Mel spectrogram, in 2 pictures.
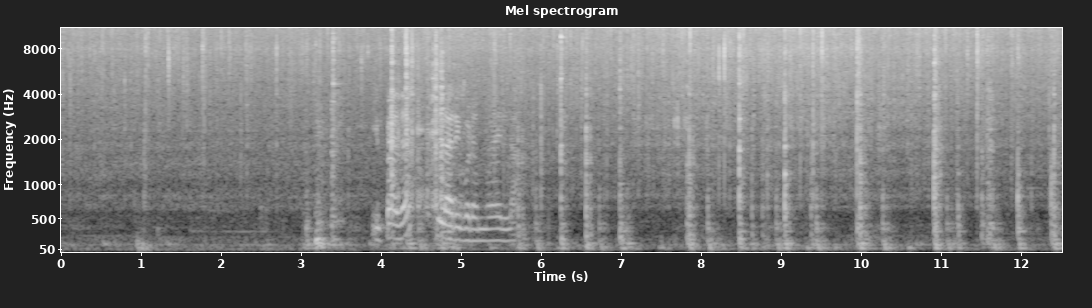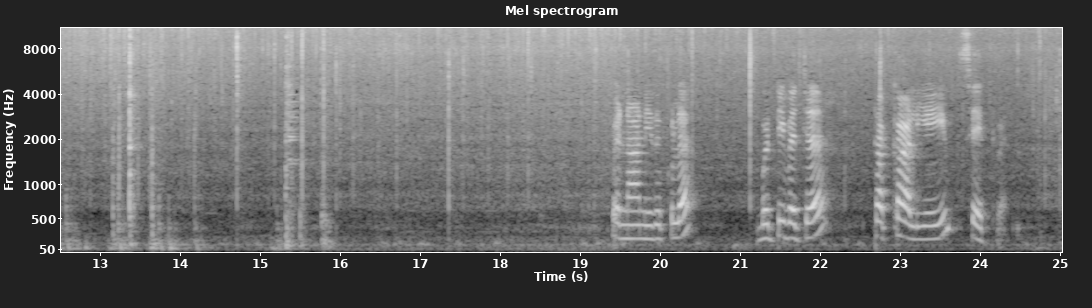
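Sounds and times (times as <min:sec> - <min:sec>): onions sizzling in ghee: 0:00.0 - 0:25.0
spoon stirring against pot: 0:03.3 - 0:14.4.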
